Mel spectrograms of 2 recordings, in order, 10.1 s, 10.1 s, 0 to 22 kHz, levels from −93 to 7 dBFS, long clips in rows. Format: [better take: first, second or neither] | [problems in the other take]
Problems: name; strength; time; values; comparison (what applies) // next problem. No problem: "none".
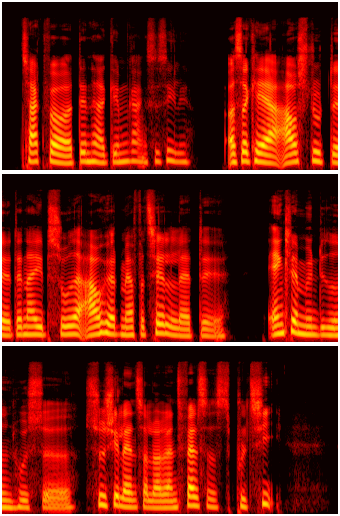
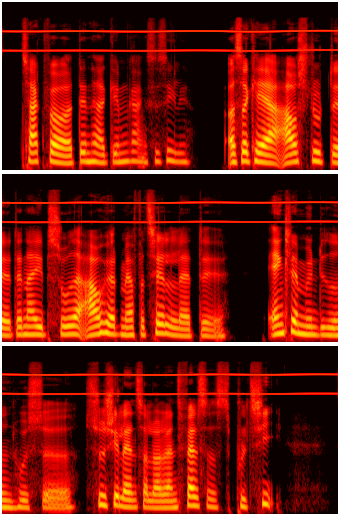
first | high-pitched whine; noticeable; throughout; 11 kHz, 10 dB below the speech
